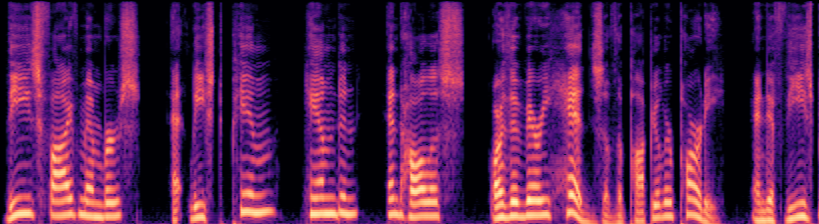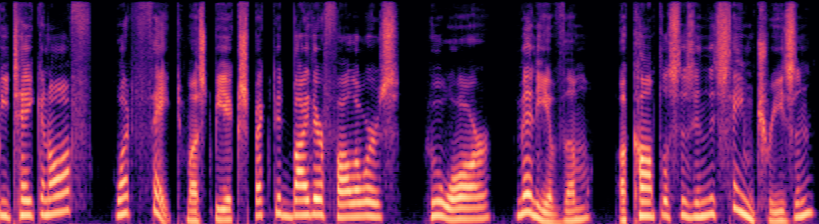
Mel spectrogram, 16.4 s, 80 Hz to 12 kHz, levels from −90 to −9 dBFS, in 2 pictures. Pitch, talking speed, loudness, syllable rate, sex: 195 Hz, 150 wpm, -19 LUFS, 4.5 syllables/s, male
